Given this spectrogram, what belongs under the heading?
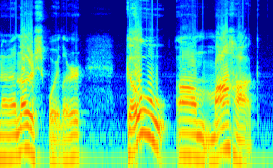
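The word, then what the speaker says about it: Mach: another spoiler go um Mahaw sorry that's how they pronounce him in Japanese um stays dead in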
